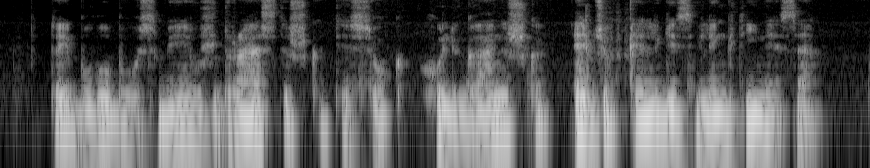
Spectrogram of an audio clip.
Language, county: Lithuanian, Kaunas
